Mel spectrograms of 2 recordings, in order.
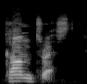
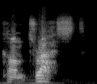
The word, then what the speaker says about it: contrast: The stress is in the first syllable, contrast. But we can actually stress the second syllable and then we will say something like contrast. It makes a difference because in the first one we are saying a noun.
